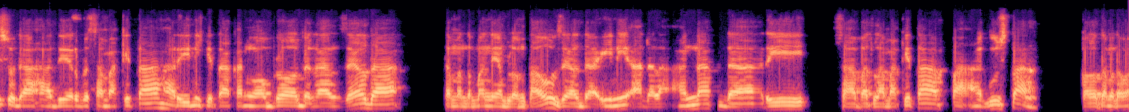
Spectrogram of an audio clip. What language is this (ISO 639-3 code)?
ind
